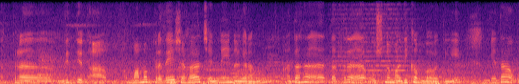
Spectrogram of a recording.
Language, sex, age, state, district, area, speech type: Sanskrit, female, 45-60, Tamil Nadu, Chennai, urban, spontaneous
